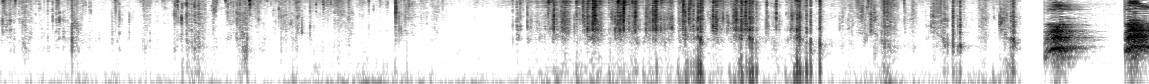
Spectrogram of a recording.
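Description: A pug chewing in the grass: a run of crisp crunching and crackling clicks that thickens in the middle. Near the end a dog barks twice, short and loud.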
